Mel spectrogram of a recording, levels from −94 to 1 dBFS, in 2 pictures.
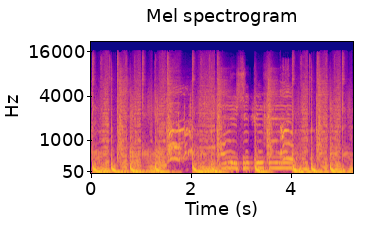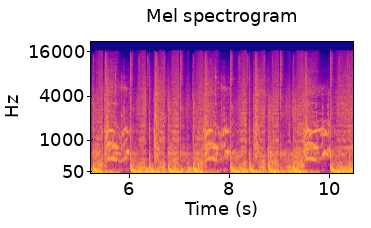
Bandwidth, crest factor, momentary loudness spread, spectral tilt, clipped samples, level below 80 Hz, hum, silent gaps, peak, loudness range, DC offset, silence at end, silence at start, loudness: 17 kHz; 12 dB; 3 LU; -5.5 dB/octave; under 0.1%; -20 dBFS; none; none; -4 dBFS; 1 LU; under 0.1%; 0 s; 0 s; -16 LUFS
